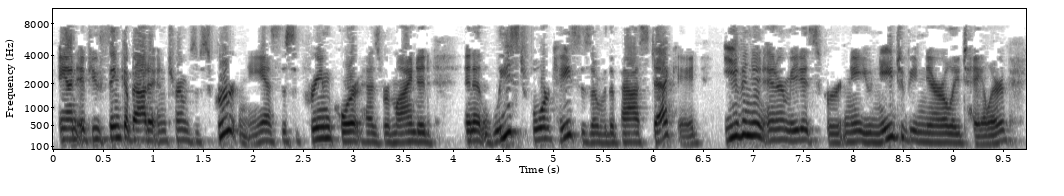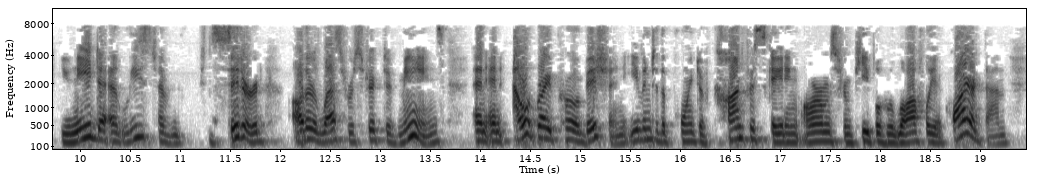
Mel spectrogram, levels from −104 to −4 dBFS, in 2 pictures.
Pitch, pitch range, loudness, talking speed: 180 Hz, 165-205 Hz, -18 LUFS, 195 wpm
